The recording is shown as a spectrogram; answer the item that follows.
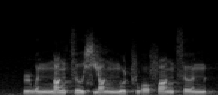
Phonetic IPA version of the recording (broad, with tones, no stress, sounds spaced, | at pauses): ɻ w ə˨˩ n n̪ ɑ˦ ŋ t͡s ɹ̩˥˨ ɕ j ɑ˨˩ ŋ n̪ u˥˨ ʈ͡ʂ w ɔ˨˦ f ɑ˥˨ ŋ s ə˦ n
